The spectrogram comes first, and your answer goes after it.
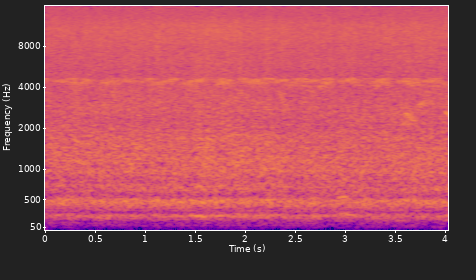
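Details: Steady droning hum of bees, thick and unbroken throughout, with several overlapping buzzing tones blending into one even wash of sound.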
